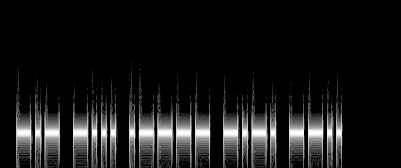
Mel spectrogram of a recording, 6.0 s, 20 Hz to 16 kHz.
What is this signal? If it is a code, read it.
Morse code, heard as a keyed tone, about 17 wpm, 700 Hz. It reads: KB1CZ
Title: USA Callsign DE Callsign - 5 Characters - 17wpm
